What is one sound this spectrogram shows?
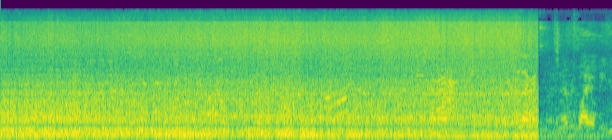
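Wind roars steadily over open water.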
